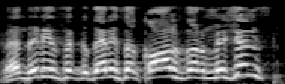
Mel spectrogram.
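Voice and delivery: insistent sermon delivery, pitched well up; forceful preaching. Real, not acted. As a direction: press the point home like a revival preacher. Exhorts congregation at full force.

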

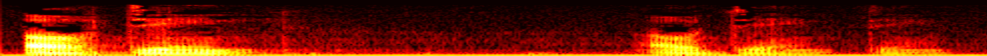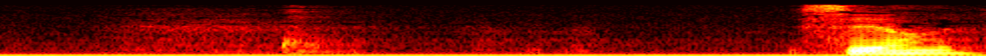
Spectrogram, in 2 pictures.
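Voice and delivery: Jesus gently showing a servant his fruit; a loving master, soft and low; tender Jesus. Retold or imitated. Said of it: "and he's gonna go".

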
